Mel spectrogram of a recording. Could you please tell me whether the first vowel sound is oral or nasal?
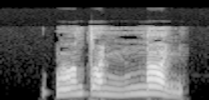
nasal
